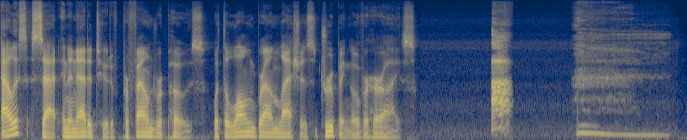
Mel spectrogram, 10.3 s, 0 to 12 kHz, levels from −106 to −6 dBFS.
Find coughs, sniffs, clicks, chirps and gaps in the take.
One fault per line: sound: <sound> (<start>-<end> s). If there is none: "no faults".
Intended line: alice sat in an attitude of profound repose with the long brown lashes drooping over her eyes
sound: laugh (7.4-7.7 s)
sound: sigh (8.6-10.1 s)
